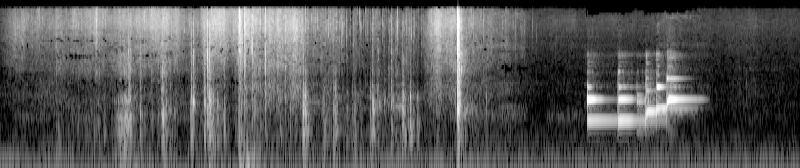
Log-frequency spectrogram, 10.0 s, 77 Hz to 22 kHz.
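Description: A Roomba e5 robot vacuum is handled against its charging dock, with scraping, rustling and clicks and one sharp click shortly before six seconds. About seven seconds in, the robot plays its short rising electronic chime of several notes, the tone that signals it has docked and started charging.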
